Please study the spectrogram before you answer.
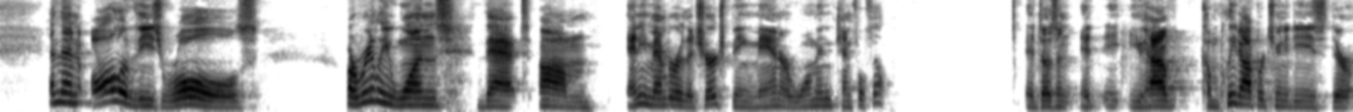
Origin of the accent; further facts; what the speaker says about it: Michigan, United States; When I was growing up in Michigan, we had a very large church. It was kind of the only Baptist church in the area.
